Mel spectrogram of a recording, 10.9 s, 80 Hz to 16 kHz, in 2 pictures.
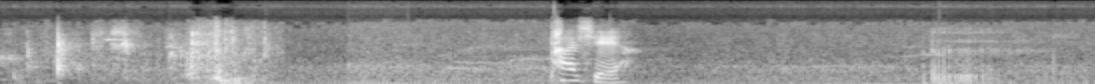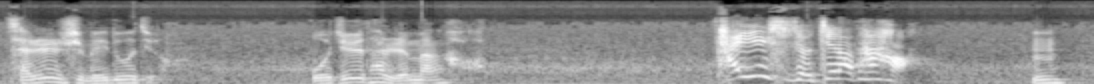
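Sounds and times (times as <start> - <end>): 
door being shut with a thud and brief rattle: 0.4 - 1.4
speech: 2.8 - 3.2, 4.6 - 6.4, 7.0 - 7.9, 9.4 - 10.9.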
